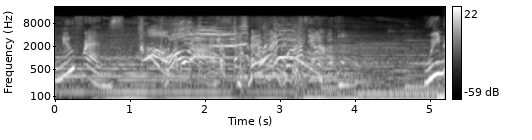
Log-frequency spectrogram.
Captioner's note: excited chatter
